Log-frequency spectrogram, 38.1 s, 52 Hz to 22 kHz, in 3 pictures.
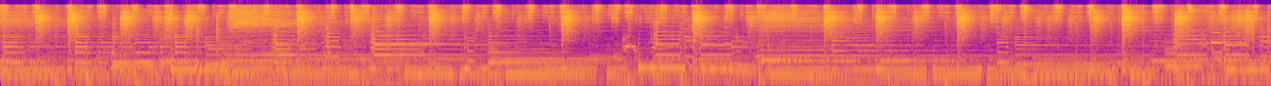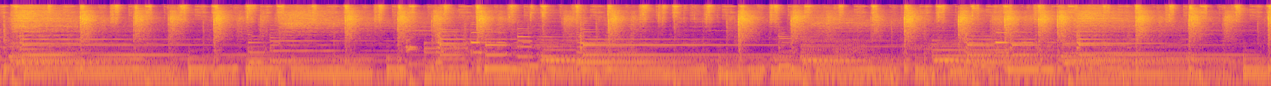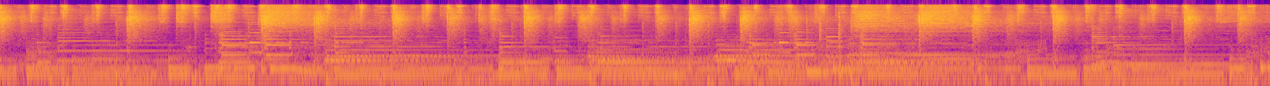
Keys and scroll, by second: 3.3 5, 3.6 Return, 5.6 ctrl+k, 5.9 space, 6.3 Escape, 7.6 alt+c, 7.6 alt+w, 8.0 p, 9.3 Escape, 12.3 shift+F2, 12.8 shift+Page_Up, 16.6 e, 17.2 Escape, 21.6 F3, 22.2 Escape, 22.6 F3, 23.6 F4, 28.7 shift+F2, 29.2 F3, 29.8 shift+Page_Up, 32.6 shift+F2, 33.1 Escape, 37.9 Escape.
